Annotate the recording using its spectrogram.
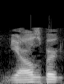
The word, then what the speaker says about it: Jarlsberg: Beelzebub says, why is Jarlsberg pronounced with a Y? I don't know. Jarlsberg cheese is pronounced with a Y, and that's why our Jarlsberg is, so...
